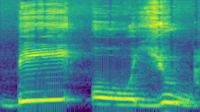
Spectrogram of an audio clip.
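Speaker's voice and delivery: "B O U" in separate, measured letters; spelled out. Shown as a demonstration. Teacher drilling the class in spelling, "B O U" letter by letter. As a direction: chant "B O U" one letter per beat. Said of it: "Say with me".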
